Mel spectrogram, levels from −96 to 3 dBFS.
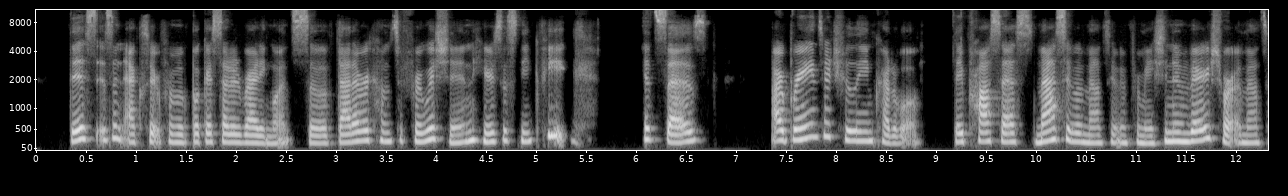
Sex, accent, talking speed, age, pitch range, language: female, American, 190 wpm, 10-29, 185-230 Hz, English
